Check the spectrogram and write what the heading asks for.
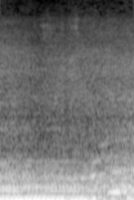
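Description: Truck's diesel engine revving as the truck pulls away from a standstill, a deep rumble heard from the cab that eases briefly about a second and a half in.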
